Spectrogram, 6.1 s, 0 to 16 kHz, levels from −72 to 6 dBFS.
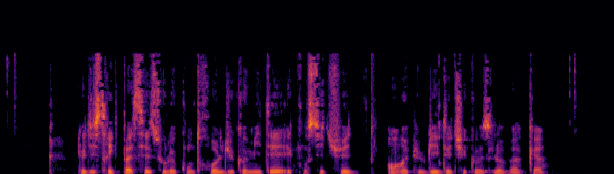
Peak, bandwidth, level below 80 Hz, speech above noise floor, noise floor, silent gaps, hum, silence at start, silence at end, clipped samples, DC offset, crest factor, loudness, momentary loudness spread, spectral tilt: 0 dBFS; 11.5 kHz; -60 dBFS; 27 dB; -51 dBFS; none; none; 0.5 s; 0.7 s; under 0.1%; under 0.1%; 26 dB; -23 LUFS; 17 LU; -2.5 dB/octave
